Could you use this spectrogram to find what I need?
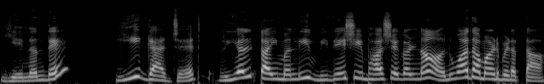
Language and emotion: Kannada, surprised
